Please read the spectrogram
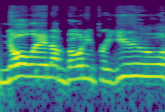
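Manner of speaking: light, high, mild yell, half a scream. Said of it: "just screams out, like".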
